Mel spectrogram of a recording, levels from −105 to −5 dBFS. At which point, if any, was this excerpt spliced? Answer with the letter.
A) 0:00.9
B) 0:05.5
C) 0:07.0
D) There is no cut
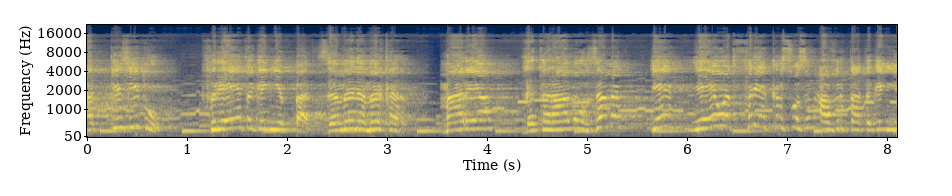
D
